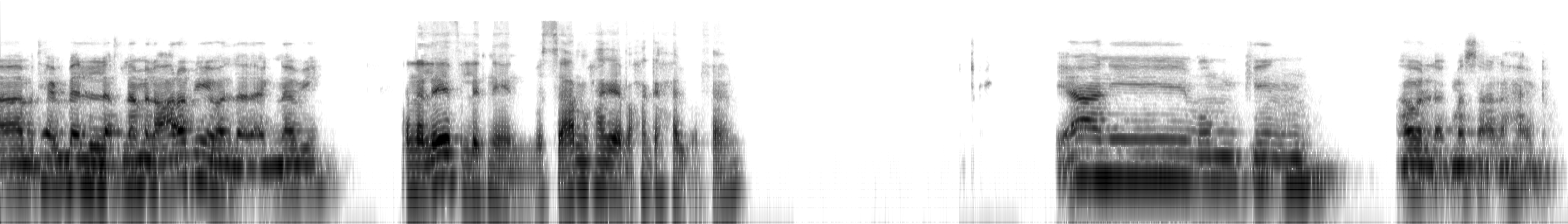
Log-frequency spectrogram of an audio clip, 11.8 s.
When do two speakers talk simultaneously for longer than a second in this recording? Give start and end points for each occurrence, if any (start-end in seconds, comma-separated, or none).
none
